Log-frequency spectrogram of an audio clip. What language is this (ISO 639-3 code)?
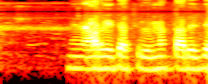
asm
